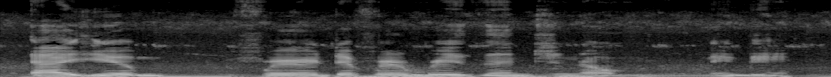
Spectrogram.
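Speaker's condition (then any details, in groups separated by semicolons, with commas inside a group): Muscular dystrophy; unable to walk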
